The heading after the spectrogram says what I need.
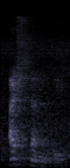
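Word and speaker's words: अश्नन्ति: So Ash, Nan, T. Ashnanti. This is how you have to read.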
